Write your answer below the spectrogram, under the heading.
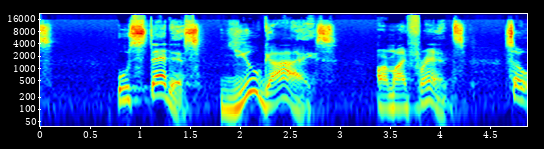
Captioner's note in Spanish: Señor hablando en un idioma extranjero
